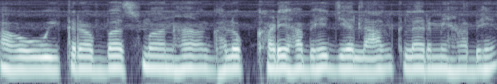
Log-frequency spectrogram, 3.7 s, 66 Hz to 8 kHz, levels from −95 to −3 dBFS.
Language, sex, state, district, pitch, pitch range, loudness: Chhattisgarhi, male, Chhattisgarh, Rajnandgaon, 160 Hz, 155-165 Hz, -15 LUFS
